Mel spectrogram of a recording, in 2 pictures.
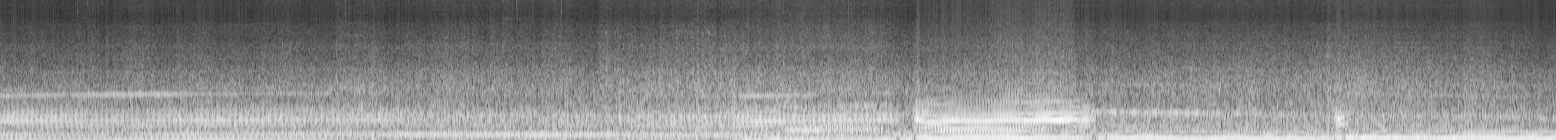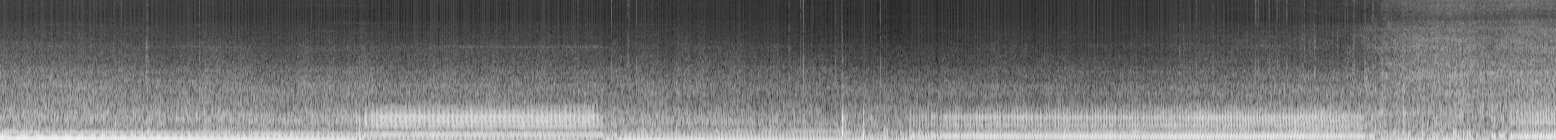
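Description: Motorcycle engine running at freeway speed, heard from the rider's own bike. Its note steps up and down several times and sags slowly in between, then climbs near the end as the bike accelerates.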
